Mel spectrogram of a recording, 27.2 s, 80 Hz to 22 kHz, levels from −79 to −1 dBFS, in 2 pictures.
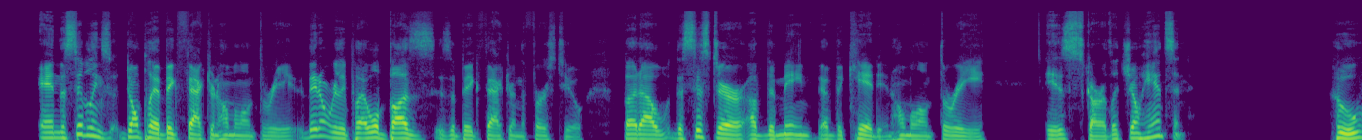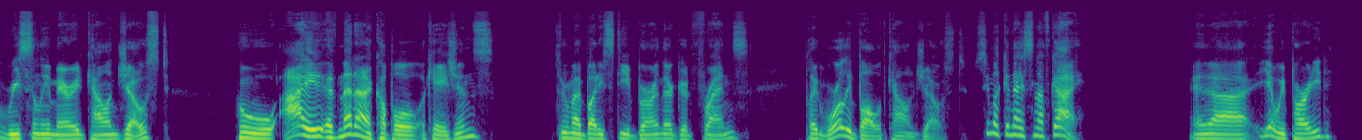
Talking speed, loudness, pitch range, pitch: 180 wpm, -18 LUFS, 115-145 Hz, 125 Hz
